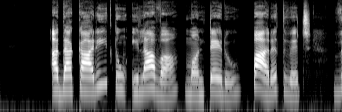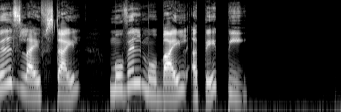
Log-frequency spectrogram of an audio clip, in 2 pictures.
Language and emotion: Punjabi, neutral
